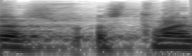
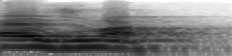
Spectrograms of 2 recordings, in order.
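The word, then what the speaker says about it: asthma: मैंने तो आज तक अस्थमा ही सुना है, लेकिन मैंने देखा किसी को बोलते हुए और मैंने गूगल पर भी देखा, उसमें लिखा यार एज्मा, ठीक है। उसमें सुना कि अस्थमा प्रोनाउंसिएशन मैंने लिखा तो उस पर क्या है, एज्मा, ठीक है।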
